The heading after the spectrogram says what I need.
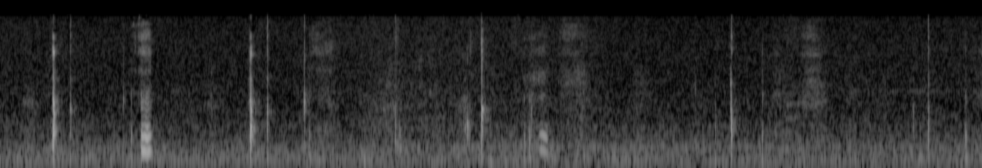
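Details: Baby with hiccups: soft, sudden catch-like sounds about every two seconds in a quiet room, with faint baby noises. Hiccups.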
